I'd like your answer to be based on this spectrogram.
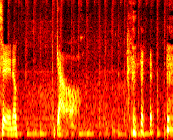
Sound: lion roar in Japanese

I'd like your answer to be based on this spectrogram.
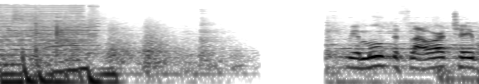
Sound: objects thudding

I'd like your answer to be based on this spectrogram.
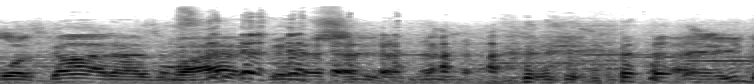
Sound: bunch of laughing

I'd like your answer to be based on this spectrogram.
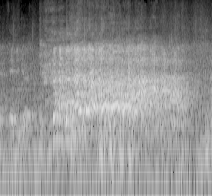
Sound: group laughs

